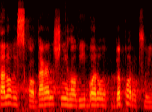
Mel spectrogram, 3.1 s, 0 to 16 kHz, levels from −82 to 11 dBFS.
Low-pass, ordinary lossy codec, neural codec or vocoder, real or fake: 14.4 kHz; Opus, 16 kbps; codec, 32 kHz, 1.9 kbps, SNAC; fake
